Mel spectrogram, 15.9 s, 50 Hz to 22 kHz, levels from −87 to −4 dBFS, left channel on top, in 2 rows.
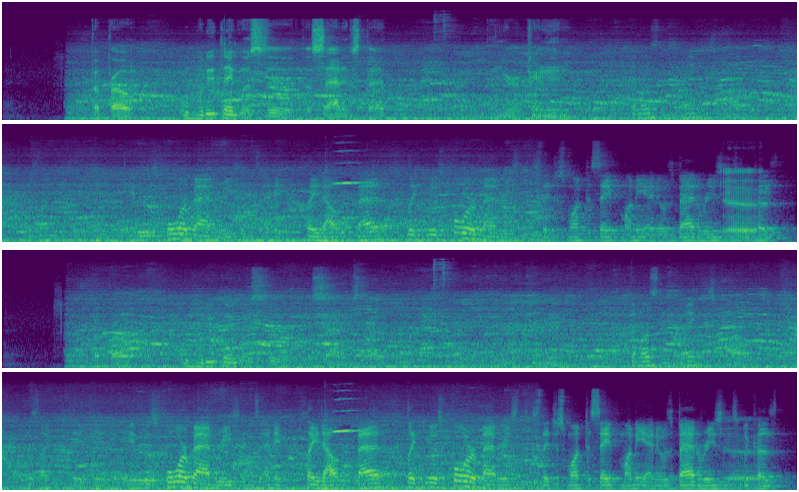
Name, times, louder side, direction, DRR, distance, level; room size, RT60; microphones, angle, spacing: sound 1, 0.6-13.4, right 1 dB, 50° right, 1.4 m, -31 dB
voice 1, 0.9-1.3 1.8-3.8 4.9-5.7 15.2-15.6, left 6 dB, 40° left, 13 dB, 0.3 m, -30 dB
voice 2, 6.3-7.5 8.2-15.7, right 4 dB, 65° right, 10 dB, 0.6 m, -29 dB
9.6 x 8.8 x 3.2 m, 0.89 s
head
